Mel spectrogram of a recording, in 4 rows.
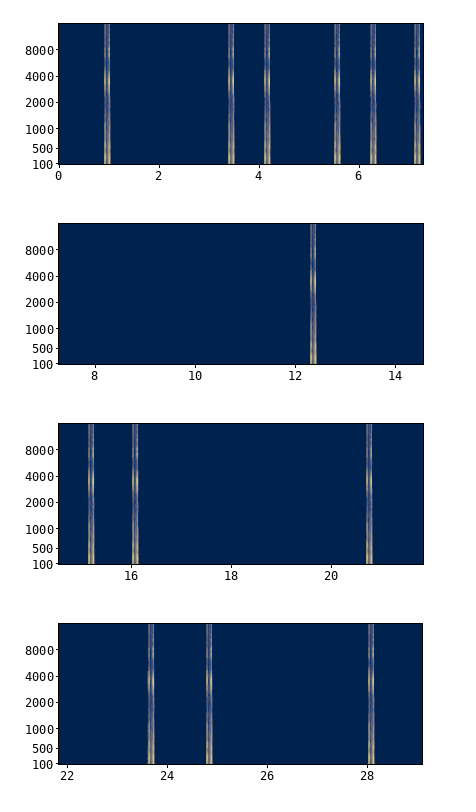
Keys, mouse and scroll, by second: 1.8 KP_4, 2.0 KP_0, 2.2 Tab, 3.4-5.3 drag, 6.2 right click, 7.1 click, 7.4 ctrl+a, 8.0-9.2 typing, 10.9 ctrl+a, 12.3 click, 13.3 KP_1, 13.5 KP_5, 15.1 click, 16.6-18.8 typing, 19.4 Return, 20.7 click, 21.6-22.5 typing, 23.4 scroll up 1, 23.7 click, 24.1 scroll down 1, 24.8-27.5 drag, 27.5 scroll down 1, 28.0 click, 28.4 scroll up 1.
